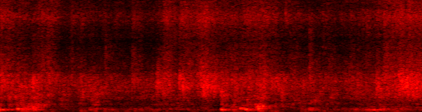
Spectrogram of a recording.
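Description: Tap water running and splashing as hands wash talcum powder out of hair.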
